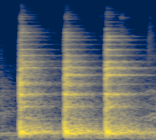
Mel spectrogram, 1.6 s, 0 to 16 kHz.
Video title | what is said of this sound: Mine Tour June 10, 2024 | hear that Hollow in there guys that means there's fractures back there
